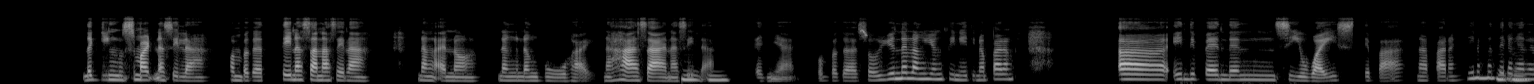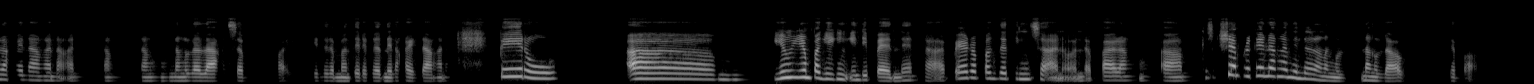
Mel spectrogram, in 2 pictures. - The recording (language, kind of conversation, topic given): Filipino, podcast, Ano ang nag-udyok sa iyo na baguhin ang pananaw mo tungkol sa pagkabigo?
- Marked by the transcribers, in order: in English: "independency wise"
